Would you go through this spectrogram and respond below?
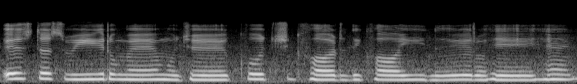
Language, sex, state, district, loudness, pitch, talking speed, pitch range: Hindi, female, Madhya Pradesh, Katni, -14 LUFS, 220 Hz, 105 wpm, 210-235 Hz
